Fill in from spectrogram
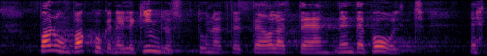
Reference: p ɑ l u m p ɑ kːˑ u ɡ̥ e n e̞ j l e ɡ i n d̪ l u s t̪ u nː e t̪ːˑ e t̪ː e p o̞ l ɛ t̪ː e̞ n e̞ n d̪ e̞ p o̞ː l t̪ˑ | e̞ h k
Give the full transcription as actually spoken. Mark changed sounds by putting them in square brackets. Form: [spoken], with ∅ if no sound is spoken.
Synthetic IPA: p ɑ l u m p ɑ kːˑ u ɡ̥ e n e̞ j l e [k] i n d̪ l u s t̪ u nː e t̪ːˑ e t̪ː e [∅] o̞ l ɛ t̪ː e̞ n e̞ n d̪ e̞ p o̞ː l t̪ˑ | e̞ h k

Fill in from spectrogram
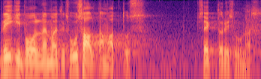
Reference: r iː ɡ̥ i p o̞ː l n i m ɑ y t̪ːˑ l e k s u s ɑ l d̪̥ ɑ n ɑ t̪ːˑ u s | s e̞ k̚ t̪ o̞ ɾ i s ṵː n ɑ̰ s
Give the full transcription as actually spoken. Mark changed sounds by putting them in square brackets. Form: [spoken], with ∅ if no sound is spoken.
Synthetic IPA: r iː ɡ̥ i p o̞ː l n [e] m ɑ y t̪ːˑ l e k s u s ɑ l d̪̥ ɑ [m] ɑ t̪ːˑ u s | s e̞ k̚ t̪ o̞ ɾ i s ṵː n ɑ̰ s

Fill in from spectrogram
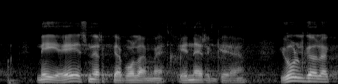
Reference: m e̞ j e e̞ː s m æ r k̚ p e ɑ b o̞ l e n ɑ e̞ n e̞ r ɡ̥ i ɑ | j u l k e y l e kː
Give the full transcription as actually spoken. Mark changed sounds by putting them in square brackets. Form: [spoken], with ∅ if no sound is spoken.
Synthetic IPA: m e̞ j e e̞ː s m æ r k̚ p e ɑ b o̞ l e [m] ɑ e̞ n e̞ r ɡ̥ i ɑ | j u l [ɡ] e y l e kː

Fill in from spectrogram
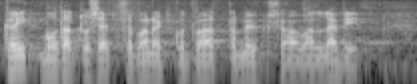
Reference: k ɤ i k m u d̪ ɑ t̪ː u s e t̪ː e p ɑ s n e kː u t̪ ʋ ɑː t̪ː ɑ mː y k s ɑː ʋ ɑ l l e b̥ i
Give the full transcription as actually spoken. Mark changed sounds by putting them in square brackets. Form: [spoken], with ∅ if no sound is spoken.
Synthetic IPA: k ɤ i k m [uː] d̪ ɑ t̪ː u s e t̪ː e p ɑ [∅] n e kː u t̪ ʋ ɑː t̪ː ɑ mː y k s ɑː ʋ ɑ l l [æ] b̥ i

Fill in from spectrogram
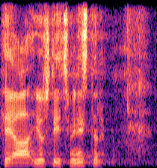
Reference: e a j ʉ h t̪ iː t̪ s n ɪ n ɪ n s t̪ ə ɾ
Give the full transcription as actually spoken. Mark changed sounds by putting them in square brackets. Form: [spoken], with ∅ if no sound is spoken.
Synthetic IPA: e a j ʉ [s] t̪ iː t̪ s [m] ɪ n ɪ [∅] s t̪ ə ɾ

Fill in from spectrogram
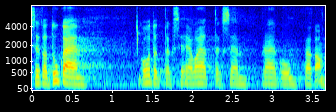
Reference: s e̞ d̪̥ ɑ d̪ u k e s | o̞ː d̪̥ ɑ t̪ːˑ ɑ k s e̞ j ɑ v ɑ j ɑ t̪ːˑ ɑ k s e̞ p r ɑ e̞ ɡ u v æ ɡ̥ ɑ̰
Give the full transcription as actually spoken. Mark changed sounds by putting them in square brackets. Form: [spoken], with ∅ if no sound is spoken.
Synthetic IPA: s e̞ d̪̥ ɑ [t̪] u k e [∅] | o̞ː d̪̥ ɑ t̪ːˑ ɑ k s e̞ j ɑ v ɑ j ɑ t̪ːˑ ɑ k s e̞ p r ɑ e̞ ɡ u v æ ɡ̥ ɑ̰

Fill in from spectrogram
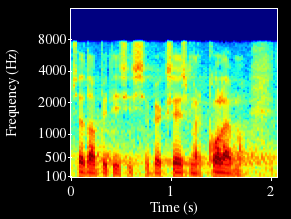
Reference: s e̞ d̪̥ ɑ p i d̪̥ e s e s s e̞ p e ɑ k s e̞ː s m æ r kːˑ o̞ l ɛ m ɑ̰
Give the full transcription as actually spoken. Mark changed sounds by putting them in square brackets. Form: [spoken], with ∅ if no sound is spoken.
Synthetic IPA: s e̞ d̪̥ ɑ p i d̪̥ [i] s [i] s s e̞ p e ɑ k s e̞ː s m æ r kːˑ o̞ l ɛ m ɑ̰

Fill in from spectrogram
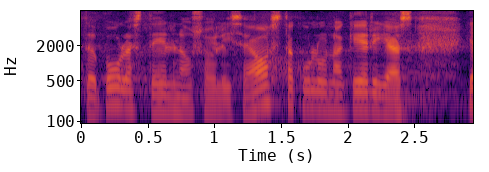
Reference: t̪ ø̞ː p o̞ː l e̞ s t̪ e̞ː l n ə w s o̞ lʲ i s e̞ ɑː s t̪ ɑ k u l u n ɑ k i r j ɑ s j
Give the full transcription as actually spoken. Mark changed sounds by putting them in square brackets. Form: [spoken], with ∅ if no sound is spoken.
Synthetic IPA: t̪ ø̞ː p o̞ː l e̞ s t̪ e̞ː l n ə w s o̞ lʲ i s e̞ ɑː s t̪ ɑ k u l u n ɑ k i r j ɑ s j

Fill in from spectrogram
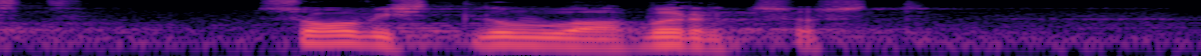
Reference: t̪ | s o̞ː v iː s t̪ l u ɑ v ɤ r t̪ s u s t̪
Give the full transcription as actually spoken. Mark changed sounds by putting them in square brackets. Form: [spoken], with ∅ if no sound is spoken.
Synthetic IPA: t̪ | s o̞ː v [i] s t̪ l [uː] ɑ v ɤ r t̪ s u s t̪

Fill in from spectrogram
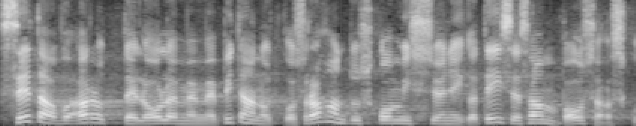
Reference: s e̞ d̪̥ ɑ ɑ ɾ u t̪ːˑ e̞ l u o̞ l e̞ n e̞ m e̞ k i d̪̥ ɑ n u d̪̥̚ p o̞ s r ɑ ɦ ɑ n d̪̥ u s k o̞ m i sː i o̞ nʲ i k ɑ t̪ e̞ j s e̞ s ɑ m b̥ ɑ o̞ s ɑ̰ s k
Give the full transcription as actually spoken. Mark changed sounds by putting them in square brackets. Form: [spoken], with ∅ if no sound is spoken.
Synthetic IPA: s e̞ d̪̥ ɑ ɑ ɾ u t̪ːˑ e̞ l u o̞ l e̞ [m] e̞ m e̞ [p] i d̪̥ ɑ n u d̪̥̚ [k] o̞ s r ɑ ɦ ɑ n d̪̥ u s k o̞ m i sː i o̞ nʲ i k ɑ t̪ e̞ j s e̞ s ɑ m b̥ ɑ o̞ s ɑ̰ s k

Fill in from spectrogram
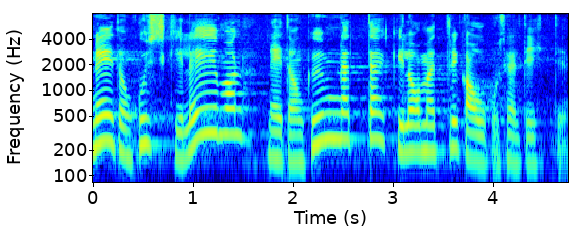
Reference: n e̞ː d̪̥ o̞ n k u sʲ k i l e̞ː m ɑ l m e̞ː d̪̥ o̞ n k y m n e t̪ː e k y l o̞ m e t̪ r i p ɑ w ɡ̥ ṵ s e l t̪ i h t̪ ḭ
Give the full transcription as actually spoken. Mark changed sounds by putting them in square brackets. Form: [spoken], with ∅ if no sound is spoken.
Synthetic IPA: n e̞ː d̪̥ o̞ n k u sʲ k i l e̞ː m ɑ l [n] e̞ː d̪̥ o̞ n k y m n e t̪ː e k [i] l o̞ m e t̪ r i [k] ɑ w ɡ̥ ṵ s e l t̪ i h t̪ ḭ

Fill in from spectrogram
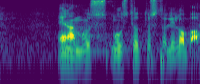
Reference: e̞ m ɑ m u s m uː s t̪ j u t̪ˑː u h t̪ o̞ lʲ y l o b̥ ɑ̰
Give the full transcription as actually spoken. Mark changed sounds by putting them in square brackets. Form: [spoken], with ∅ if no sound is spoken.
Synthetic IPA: e̞ [n] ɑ m u s m uː s t̪ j u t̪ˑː u [s] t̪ o̞ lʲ [i] l o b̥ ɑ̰

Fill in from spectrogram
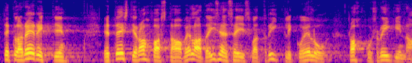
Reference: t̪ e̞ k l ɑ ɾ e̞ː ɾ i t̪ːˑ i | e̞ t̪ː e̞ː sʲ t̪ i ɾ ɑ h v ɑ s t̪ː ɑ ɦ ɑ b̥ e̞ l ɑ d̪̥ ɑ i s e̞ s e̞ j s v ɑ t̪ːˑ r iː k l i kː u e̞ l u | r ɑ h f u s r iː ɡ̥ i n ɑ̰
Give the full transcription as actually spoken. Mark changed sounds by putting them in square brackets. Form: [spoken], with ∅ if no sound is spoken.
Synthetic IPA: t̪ e̞ k l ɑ ɾ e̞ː ɾ i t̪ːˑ i | e̞ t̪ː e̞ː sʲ t̪ i ɾ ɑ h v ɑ s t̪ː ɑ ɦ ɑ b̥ e̞ l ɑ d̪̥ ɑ i s e̞ s e̞ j s v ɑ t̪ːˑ r iː k l i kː u e̞ l u | r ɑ h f u s r iː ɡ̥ i n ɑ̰

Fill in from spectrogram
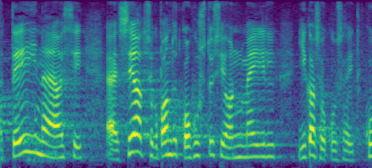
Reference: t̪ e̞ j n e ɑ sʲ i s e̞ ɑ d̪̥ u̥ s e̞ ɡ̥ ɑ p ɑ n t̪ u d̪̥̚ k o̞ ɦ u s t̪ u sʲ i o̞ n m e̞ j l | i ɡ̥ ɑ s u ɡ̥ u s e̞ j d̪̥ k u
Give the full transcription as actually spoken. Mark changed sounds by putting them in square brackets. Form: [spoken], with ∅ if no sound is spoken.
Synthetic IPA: t̪ e̞ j n e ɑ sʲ i s e̞ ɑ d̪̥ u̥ s e̞ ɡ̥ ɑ p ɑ n [d̪] u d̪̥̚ k o̞ ɦ u s t̪ u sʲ i o̞ n m e̞ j l | i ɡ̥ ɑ s u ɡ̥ u s e̞ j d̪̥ k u

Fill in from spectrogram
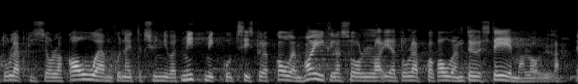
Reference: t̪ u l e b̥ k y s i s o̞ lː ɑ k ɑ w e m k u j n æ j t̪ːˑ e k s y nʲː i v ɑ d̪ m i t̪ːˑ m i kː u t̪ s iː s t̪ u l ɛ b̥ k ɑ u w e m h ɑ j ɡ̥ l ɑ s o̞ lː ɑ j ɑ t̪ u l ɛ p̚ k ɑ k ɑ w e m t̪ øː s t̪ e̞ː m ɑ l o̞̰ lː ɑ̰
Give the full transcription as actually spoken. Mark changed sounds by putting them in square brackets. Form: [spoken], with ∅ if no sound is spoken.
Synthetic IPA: t̪ u l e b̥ k [i] s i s o̞ lː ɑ k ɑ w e m k u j n æ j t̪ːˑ e k s y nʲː i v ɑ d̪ m i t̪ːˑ m i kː u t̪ s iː s t̪ u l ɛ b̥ k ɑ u w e m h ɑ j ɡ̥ l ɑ s o̞ lː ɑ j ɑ t̪ u l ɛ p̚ k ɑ k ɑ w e m t̪ øː s t̪ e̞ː m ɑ l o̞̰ lː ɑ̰

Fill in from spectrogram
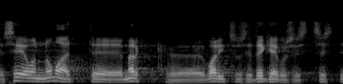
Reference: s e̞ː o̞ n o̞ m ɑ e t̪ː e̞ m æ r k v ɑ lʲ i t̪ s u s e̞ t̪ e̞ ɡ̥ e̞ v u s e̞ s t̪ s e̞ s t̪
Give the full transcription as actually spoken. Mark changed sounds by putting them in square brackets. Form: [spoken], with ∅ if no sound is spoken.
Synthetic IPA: s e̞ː o̞ n o̞ m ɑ e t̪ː e̞ m æ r k v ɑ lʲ i t̪ s u s e̞ t̪ e̞ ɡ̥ e̞ v u s e̞ s t̪ s e̞ s t̪

